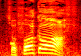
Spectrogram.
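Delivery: very loud, very high, shrill, furious shout. Telling off a caller on the phone: yelling angrily. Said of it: "I was just yelling at somebody on the phone".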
